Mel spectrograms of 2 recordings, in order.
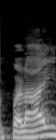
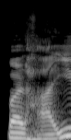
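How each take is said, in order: First: पढ़ाई with no breath on the ड़; "paḍai" for पढ़ाई, no h; higher पढ़ाई as the mistake; wrong pronunciation. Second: पढ़ाई with breathed ṛh; "paṛhai" for पढ़ाई, h audible; correct pronunciation. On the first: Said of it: "पढ़ाई नहीं होता है". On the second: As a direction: push air into the middle of पढ़ाई. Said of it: "पढ़ाई होता है". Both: Shown as a demonstration.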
